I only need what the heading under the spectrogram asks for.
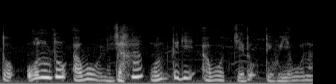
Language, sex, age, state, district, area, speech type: Santali, male, 45-60, Odisha, Mayurbhanj, rural, spontaneous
